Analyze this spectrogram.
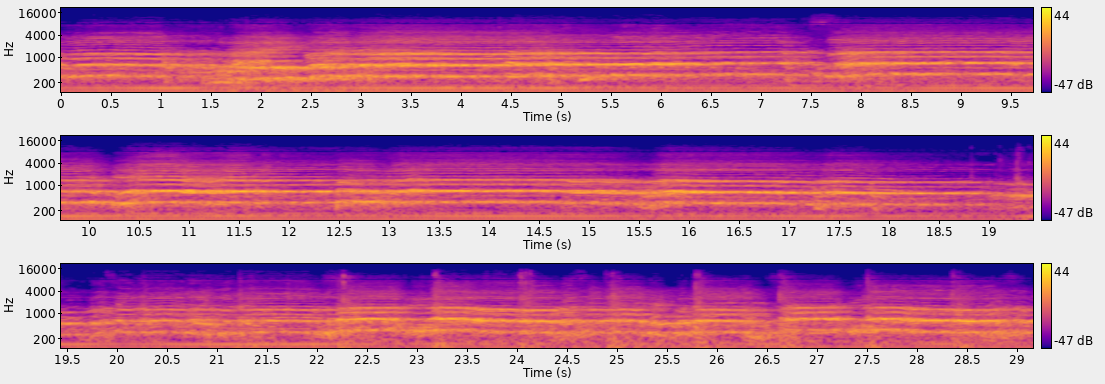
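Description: A large group of men chanting a noha, a mourning lament for Ashura, in unison, with long drawn-out sung lines following a leading reciter. From about twenty seconds in, a steady rhythmic beat runs under the singing.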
